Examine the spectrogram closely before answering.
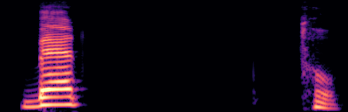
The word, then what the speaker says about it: ব্যর্থ: ব্যর থ, থয়কারে থ, ব্যর থ।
